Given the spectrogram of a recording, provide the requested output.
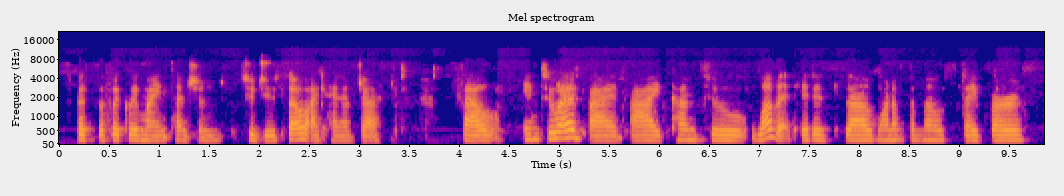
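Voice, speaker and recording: A woman speaks at a medium pitch. She has a slight non-native accent. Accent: slight foreign. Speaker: immigration lawyer. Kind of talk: podcast interview. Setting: live video podcast.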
